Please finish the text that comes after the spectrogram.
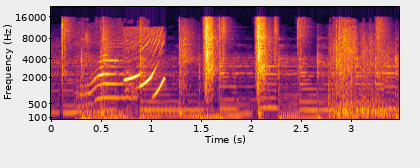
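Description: A cartoon cat meows and yowls in rising, wavering cries, loud and close, over a busy music and effects bed with a crash partway through.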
